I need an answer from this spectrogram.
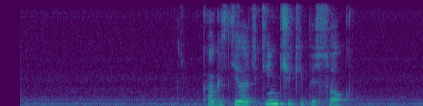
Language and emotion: Russian, neutral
